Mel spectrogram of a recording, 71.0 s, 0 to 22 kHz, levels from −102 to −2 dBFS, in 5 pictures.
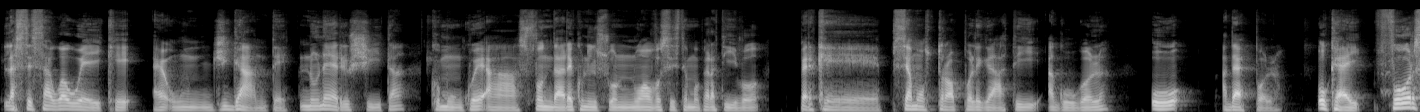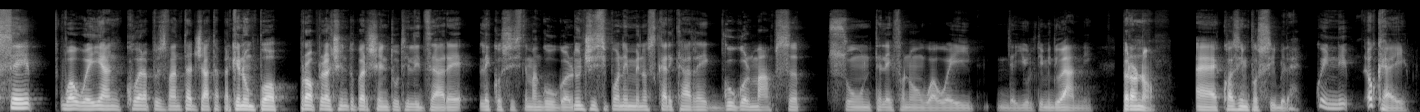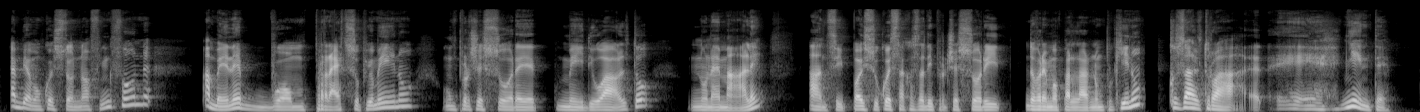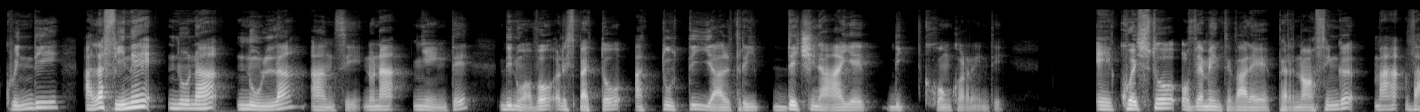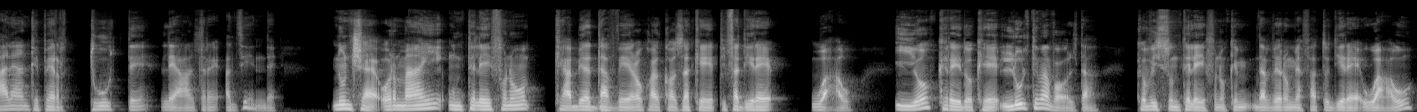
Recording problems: none

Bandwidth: 15 kHz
